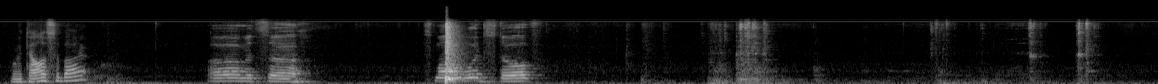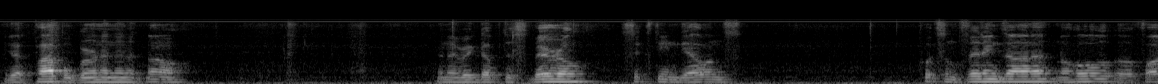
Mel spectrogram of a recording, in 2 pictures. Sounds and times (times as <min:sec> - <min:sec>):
Speech: 0:00.1 - 0:01.0, 0:02.1 - 0:03.2, 0:04.2 - 0:05.5, 0:11.6 - 0:13.5, 0:16.0 - 0:19.0, 0:20.8 - 0:23.1.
